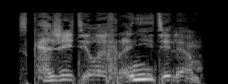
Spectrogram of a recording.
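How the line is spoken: Quiet hiss. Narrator (Russian): Негромко прошипел хан

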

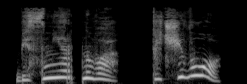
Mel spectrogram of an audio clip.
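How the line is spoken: Worried whisper. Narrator (Russian): Таня, зашептала обеспокоенно

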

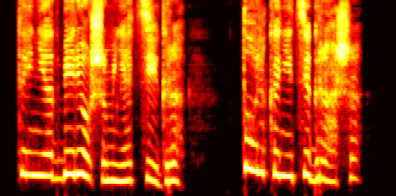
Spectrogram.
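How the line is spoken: Pleading. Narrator (Russian): Взмолилась

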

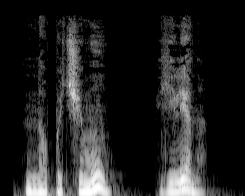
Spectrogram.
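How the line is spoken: Whisper. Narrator (Russian): прошептал Дамон

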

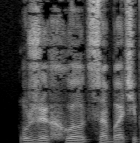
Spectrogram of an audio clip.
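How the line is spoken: Grumbled. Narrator (Russian): проворчал Фридман

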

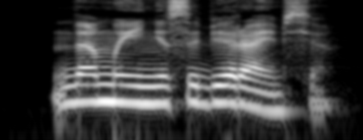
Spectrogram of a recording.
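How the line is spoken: Snort. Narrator (Russian): фыркнула Тамми

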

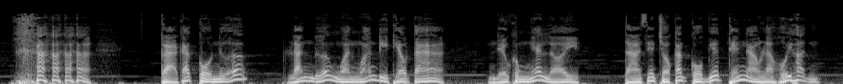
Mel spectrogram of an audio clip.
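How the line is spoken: Leering loud laugh. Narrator (Vietnamese): gã chỉ nhếch miệng cười, rồi cười lớn

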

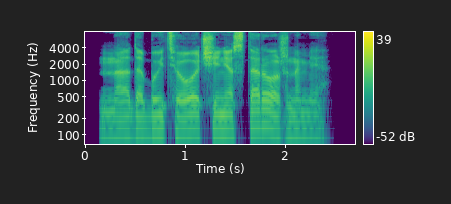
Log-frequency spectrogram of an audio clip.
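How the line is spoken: Stern sergeant. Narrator (Russian): строго заметил сержант

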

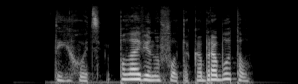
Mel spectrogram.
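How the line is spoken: Displeased grumble. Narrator (Russian): Недовольно буркнул он

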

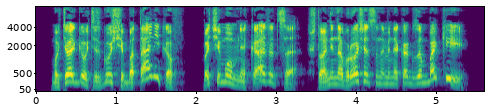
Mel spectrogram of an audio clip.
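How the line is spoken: Laughing. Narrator (Russian): Бёрнс засмеялся

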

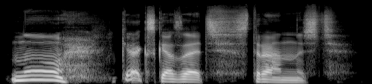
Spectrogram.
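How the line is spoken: Drawling. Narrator (Russian): протянул он

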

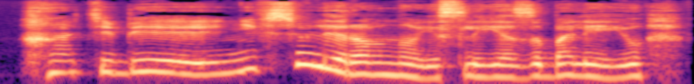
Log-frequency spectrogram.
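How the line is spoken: Ingratiating question. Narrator (Russian): вкрадчиво спросила она

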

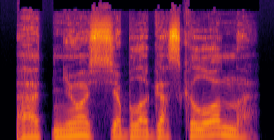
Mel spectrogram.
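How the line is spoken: Duke growling. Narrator (Russian): прорычал герцог

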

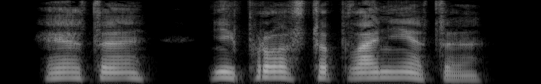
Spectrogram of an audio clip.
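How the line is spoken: Whisper. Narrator (Russian): прошептала Лея, впитывая каждый образ

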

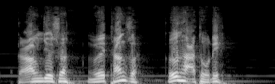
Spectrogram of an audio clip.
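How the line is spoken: Angry. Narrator (Vietnamese): Huyết kiếm môn chủ giận dữ nói

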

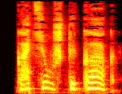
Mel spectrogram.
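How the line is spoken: Young woman, near-whisper. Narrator (Russian): едва ли не шепотом проговаривает девушка

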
